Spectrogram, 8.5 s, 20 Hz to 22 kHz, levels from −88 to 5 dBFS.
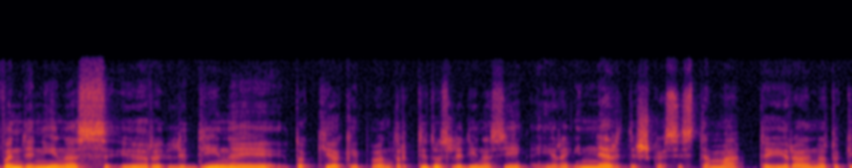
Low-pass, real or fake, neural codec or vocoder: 14.4 kHz; real; none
